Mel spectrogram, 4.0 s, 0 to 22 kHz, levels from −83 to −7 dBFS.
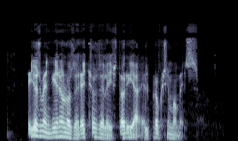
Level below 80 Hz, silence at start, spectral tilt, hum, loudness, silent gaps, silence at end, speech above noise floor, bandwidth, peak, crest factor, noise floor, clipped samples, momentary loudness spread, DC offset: -48 dBFS; 0.45 s; -5 dB/octave; none; -21 LUFS; none; 0.7 s; 48 dB; 11.5 kHz; -4 dBFS; 20 dB; -69 dBFS; under 0.1%; 12 LU; under 0.1%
